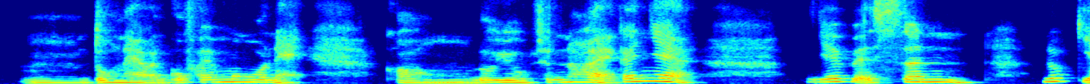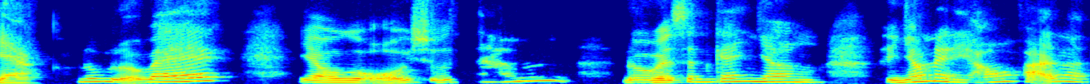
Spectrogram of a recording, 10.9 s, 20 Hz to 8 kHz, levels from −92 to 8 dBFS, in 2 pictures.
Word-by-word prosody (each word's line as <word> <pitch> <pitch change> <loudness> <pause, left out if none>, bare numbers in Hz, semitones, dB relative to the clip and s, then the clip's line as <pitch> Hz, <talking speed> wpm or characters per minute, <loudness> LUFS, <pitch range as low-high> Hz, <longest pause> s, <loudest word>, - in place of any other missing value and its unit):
ừm, 185 0 -7
tuần 195 0 +1
nào 190 -2 0
mình 180 - -6
cũng 200 +1 -4
phải 220 +1 -6
mua 245 -2 0
nè. 195 -4 -1 0.5
Còn 195 0 -6
đồ 210 - -1
dùng 205 -3 +2
sinh 225 +4 -6
hoạt 210 -5 0
á 275 - +3
nha, 295 -7 +3 0.6
giấy 255 +3 0
vệ 235 - -1
sinh, 250 -1 +1 0.3
nước 295 +2 0
giặt, 175 -2 +1 0.2
nước 285 +2 0
rửa - - +2
bát, 295 +8 +6 0.4
dầu 195 -1 +4
gội, 190 +2 +3
sữa 215 0 -2
tắm, 250 +4 -6 0.5
đồ 215 +1 -1
vệ 195 +1 +6
sinh 255 +3 -2
cá 275 +1 +2
nhân. 255 -5 +1 0.3
Thì 210 - +3
nhóm 265 +8 +4
này 300 - +4
thì 230 - -3
hông 245 +5 -2
phải 290 - +3
là 275 -3 -3
230 Hz, 215 wpm, -23 LUFS, 195-265 Hz, 0.6 s, bát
